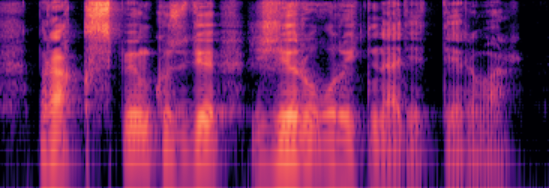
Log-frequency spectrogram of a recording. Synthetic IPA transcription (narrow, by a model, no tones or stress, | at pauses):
b̥ɪɾɑqʰːə̥spe̞ŋkʲʰʏzd̪e̞ʒe̞ɾqʊɾəjt̪ənæ̰d̪e̞t̪ːe̞̰ɾɪ̰bɑ̰ɾ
